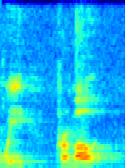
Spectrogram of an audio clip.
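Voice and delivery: slowed right down, each verb set apart; deliberate slow emphasis. Real, not acted. Speaker to audience, unpacking the award, slow and deliberate. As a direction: spell it out word by word for effect.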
